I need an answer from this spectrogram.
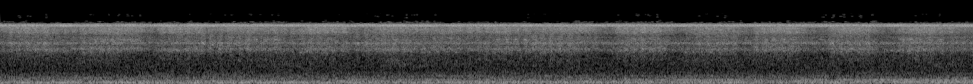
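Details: Male cicadas chorusing at summer dusk in Georgia, USA, calling to attract females: a dense, unbroken high-pitched buzzing hiss with faint swells roughly every second, many insects together, plus a soft low rumble underneath.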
